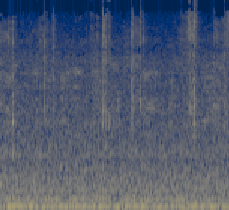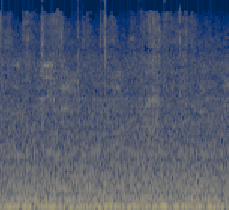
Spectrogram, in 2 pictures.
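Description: Baseball trading cards being handled, with a few faint clicks and rustles as cards are slid and flipped, over a steady low hum.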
